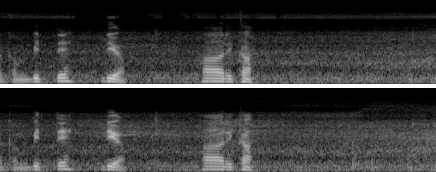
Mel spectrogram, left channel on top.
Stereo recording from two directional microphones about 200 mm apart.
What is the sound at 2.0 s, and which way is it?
Speech, 30° left (ahead or behind).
